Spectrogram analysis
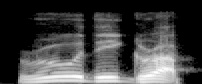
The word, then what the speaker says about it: Rudeegraap: Sinha, co-founder and CEO of Workspot, and Rudeegraap, co-founder and CEO of Sendoso. All right. Well, welcome to the Category Creators Podcast. Very excited. I have two great folks here, Amitabh Sinha from Workspot and Rudeegraap.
